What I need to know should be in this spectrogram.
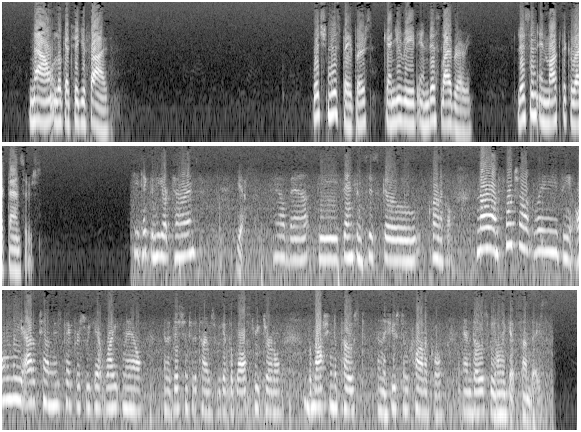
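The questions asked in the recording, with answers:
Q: Which newspapers can you read in this library?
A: The New York Times, the Wall Street Journal, the Washington Post and the Houston Chronicle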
